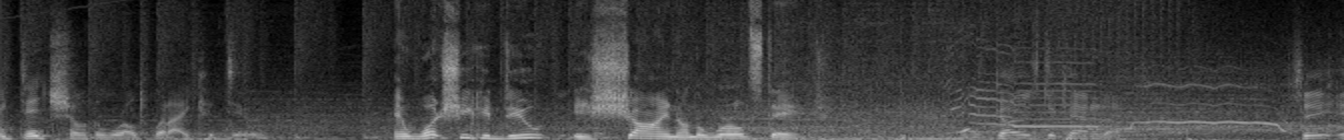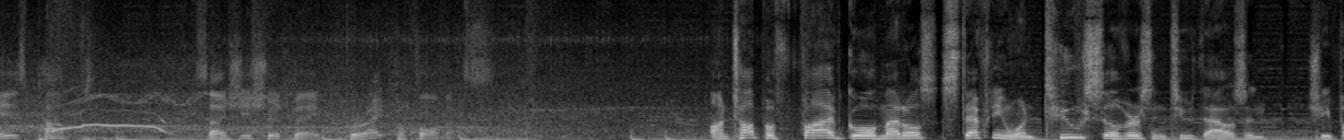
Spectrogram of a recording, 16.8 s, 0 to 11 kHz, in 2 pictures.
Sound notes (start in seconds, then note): 7.7 cheering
